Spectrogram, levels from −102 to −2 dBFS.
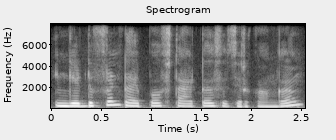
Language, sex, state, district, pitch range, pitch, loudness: Tamil, female, Tamil Nadu, Nilgiris, 230-265 Hz, 245 Hz, -16 LUFS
